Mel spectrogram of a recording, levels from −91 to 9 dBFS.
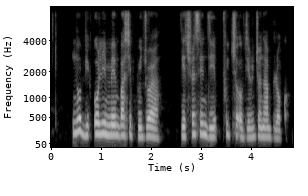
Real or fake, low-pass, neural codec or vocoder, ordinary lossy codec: fake; 7.2 kHz; autoencoder, 48 kHz, 128 numbers a frame, DAC-VAE, trained on Japanese speech; AAC, 48 kbps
